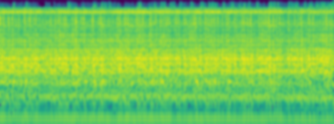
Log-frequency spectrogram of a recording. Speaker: Apart from that rattly brake disc. I'll put my finger on the brake disc, you know. There we go, rattle's gone.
